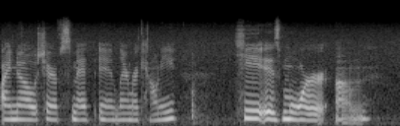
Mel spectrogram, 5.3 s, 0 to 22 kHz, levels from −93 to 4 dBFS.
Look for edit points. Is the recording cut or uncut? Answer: uncut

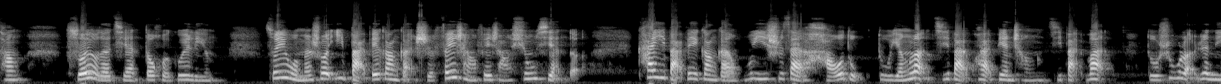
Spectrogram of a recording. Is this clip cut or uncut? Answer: cut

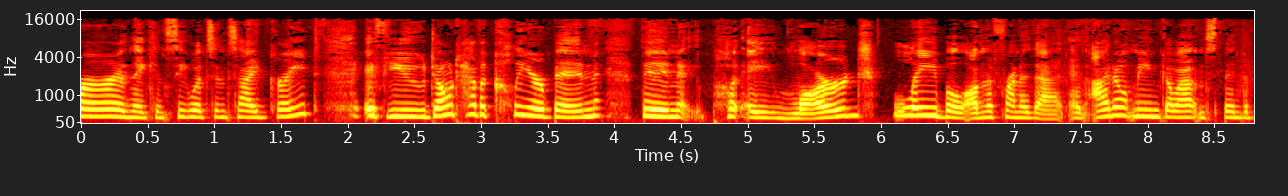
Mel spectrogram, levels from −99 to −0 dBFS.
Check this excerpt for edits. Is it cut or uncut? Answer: uncut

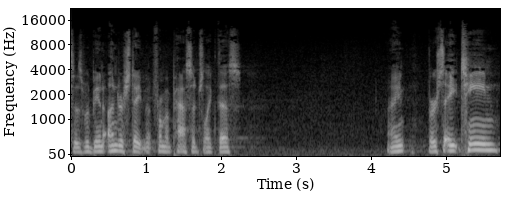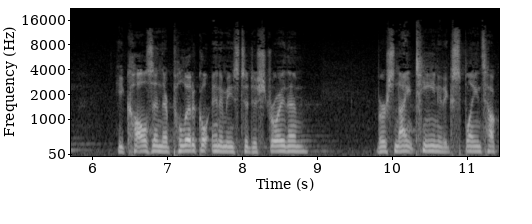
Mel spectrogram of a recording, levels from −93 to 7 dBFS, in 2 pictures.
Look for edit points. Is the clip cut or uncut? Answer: uncut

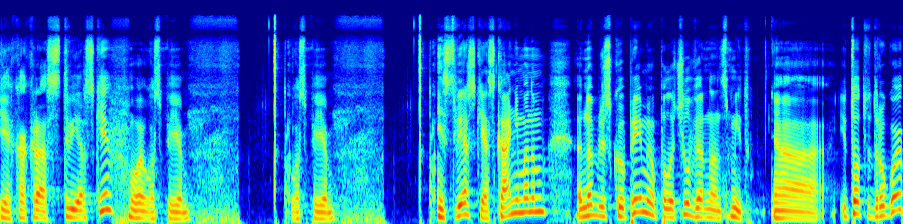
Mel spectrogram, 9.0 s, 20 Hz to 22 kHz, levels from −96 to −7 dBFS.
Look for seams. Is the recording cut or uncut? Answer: cut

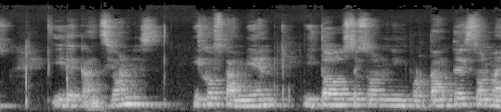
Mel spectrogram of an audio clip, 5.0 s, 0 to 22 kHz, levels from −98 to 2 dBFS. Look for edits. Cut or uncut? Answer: cut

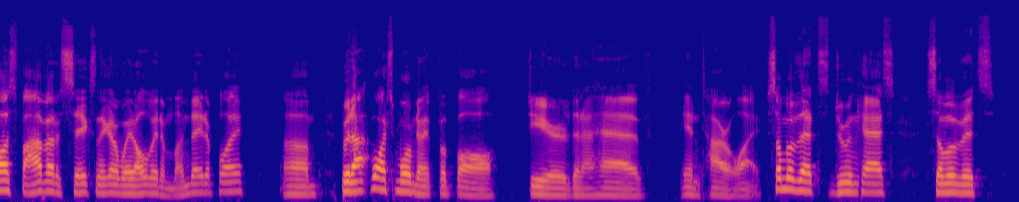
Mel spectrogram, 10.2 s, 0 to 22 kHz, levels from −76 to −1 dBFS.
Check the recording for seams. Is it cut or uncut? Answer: cut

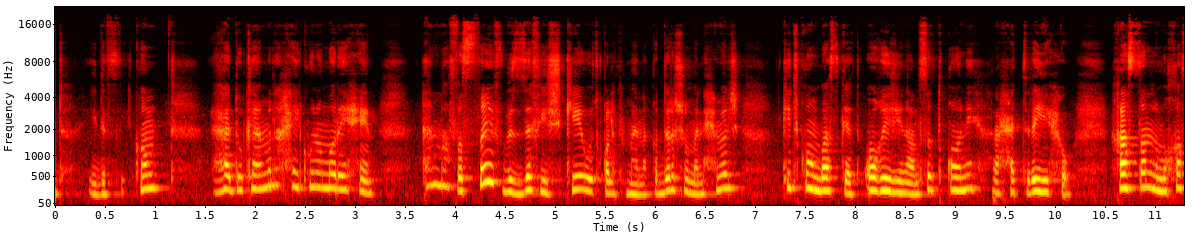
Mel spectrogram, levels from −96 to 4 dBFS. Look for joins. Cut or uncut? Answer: uncut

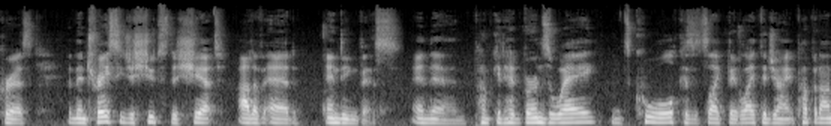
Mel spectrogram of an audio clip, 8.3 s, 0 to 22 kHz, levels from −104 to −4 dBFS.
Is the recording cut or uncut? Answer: uncut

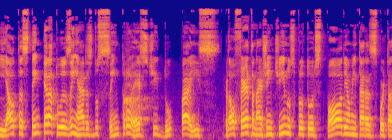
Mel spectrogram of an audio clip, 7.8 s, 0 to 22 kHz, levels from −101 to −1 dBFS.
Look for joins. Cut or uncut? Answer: cut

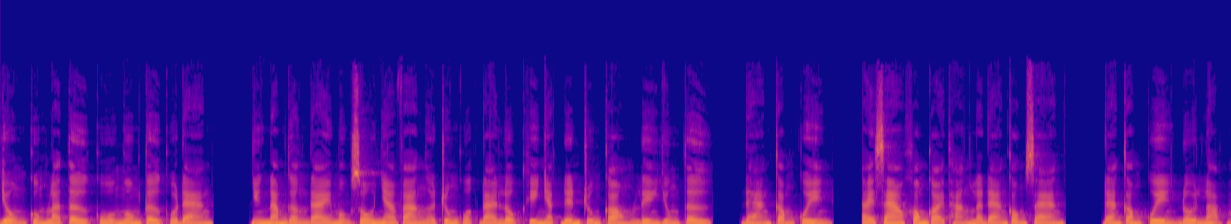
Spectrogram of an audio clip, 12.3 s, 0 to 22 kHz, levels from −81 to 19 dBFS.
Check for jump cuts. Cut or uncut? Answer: uncut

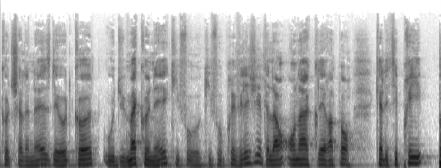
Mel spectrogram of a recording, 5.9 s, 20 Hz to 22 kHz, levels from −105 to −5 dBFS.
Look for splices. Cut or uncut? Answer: cut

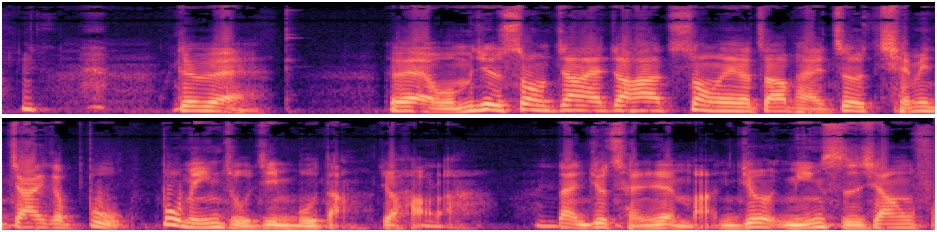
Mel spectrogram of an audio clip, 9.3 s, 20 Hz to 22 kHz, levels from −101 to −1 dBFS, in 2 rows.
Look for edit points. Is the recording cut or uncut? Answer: cut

